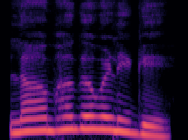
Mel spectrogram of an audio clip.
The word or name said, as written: ಲಾಭಗವಳಿಗೆ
